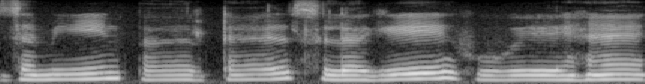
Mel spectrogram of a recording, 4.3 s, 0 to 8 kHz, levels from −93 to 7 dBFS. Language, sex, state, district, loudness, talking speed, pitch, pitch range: Hindi, female, Jharkhand, Ranchi, -15 LUFS, 85 wpm, 170 Hz, 165-185 Hz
